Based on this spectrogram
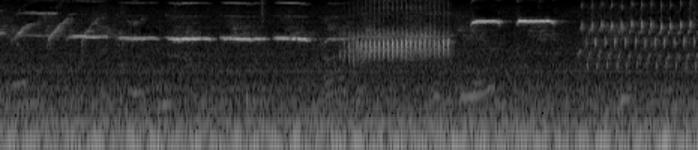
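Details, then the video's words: Singing canary meant to excite a female for breeding and teach young birds: sliding whistles into a long steady tone, a harsh buzzy burst, two short whistles and a rapid high trill. "تغريد طائر كناري جبار يحفز الذكر ويهيج الأنثي لتزاوج قمة الابداع لتسميع الفراخ | canary singing"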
